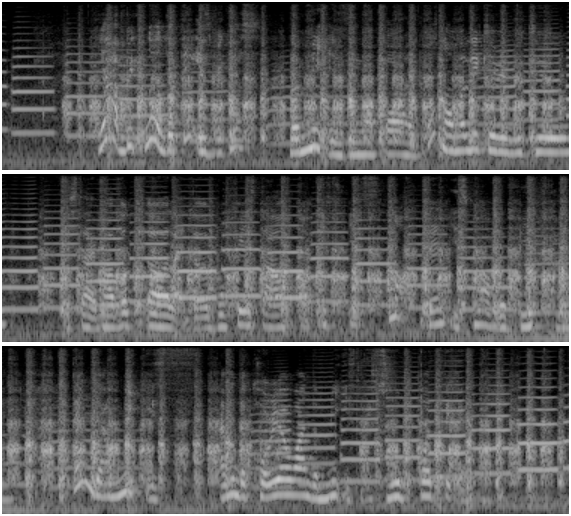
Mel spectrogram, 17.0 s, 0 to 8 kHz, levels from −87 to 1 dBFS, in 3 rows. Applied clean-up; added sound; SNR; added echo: none; Dog + Trumpet; 0 dB; none.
